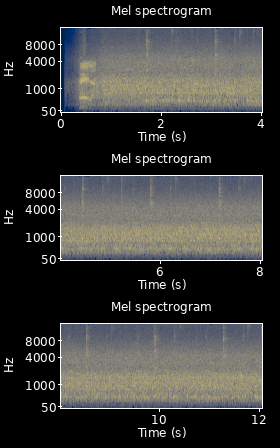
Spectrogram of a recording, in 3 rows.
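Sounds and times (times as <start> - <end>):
wire stripping machine running: 0.8 - 12.0.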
